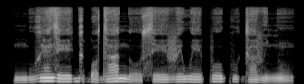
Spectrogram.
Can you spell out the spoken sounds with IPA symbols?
ŋ u˨˦ ɣ ɛ̃˦ z eː˦ ɡ ɨ˦ ɓ ɔ˨˦ d aː˦ n oː˨ s eː˧ v e˦ w eː˧ p oː˦ kʷ e˧ ɡ aː˧ v ĩ˨ ɲ ũ˦˨

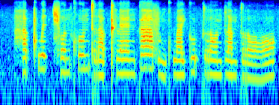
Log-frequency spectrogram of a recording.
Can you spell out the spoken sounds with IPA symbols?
h a˦˥ p̚ kʰ w e˥˩ k̚ t͡ɕʰ o˦˥ n kʰ o˥˩ n t r a˨˩ p̚ kʰ l ɛː˧ ŋ k aː˥˩ f ɯ˩˦ ŋ kʰ w a˧ j k u˦˥ ʔ k r ɔː˧ n p l a˧ m k r ɔː˩˦

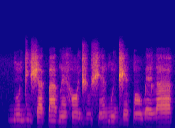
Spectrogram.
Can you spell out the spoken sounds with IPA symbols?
ɡ͡b ũ˦ d i˦˨ ʃ a˧ k͡p a˦ b ɛ̃˧ h ɔ̃˧ d͡ʒ u˨ ʃ ɛ̃˨˦ b ũ˧ d͡ʒ ɛ˨ k͡p ɔ̃˧ w ɛ˧ l a˦

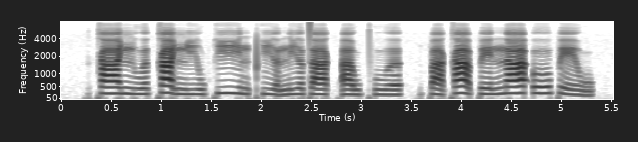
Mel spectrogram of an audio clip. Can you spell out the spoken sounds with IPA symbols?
k aː˧ ɲ u˩˧ ə̯ k a˥˨ ɲ iː˩ w k iː˥˨ n pʰ i˧˩ ə̯ n i˧ ə̯ t̪ aː˧ k̚ ʔ a˧ w pʰ u˧ ə̯ | p a˧˩ k a˥˨ p e˧ n a˧˥ ʔ oː˧˥ p e˧˩ w

